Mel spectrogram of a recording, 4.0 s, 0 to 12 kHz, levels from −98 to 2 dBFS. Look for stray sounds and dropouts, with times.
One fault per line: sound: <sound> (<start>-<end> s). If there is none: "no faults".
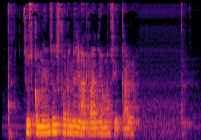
no faults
